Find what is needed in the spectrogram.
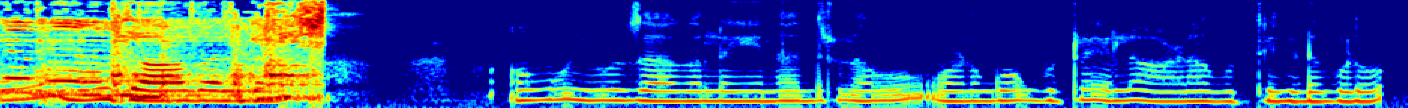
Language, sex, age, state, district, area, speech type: Kannada, female, 60+, Karnataka, Tumkur, rural, spontaneous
